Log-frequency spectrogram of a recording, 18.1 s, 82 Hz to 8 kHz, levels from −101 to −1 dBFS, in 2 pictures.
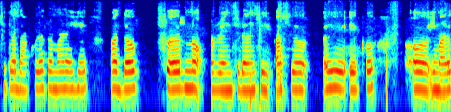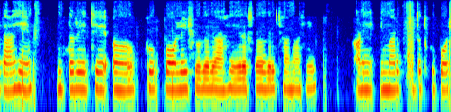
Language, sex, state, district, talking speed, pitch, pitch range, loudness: Marathi, female, Maharashtra, Aurangabad, 95 wpm, 210 Hz, 200-215 Hz, -21 LUFS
